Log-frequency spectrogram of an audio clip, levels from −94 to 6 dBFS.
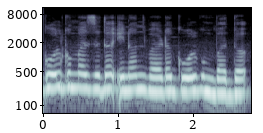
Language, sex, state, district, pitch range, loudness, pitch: Kannada, female, Karnataka, Bijapur, 185-215 Hz, -10 LUFS, 195 Hz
